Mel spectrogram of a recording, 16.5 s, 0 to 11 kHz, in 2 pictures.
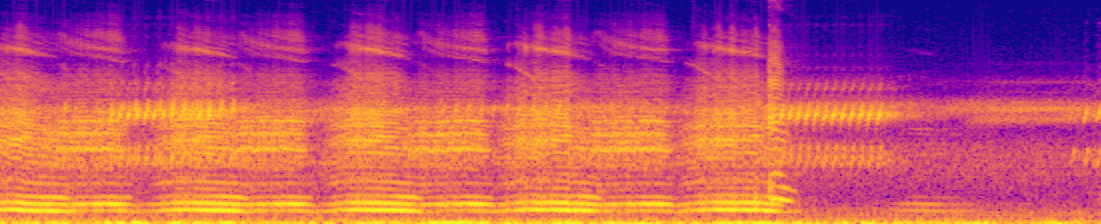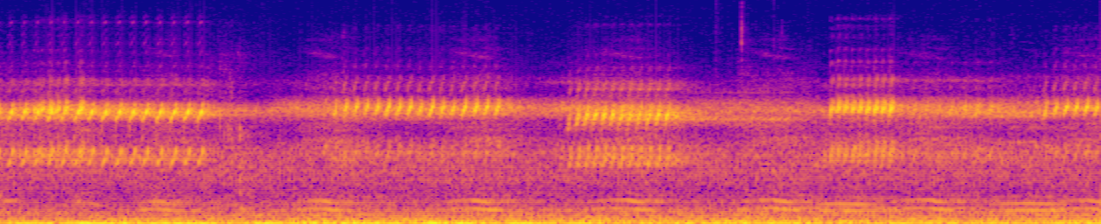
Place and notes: gray tree frogs, bullfrogs, green frogs and spring peepers recorded in a small pond located on the fringe of Belleplain State Forest. Fostex fr=2le with AT3032 mics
